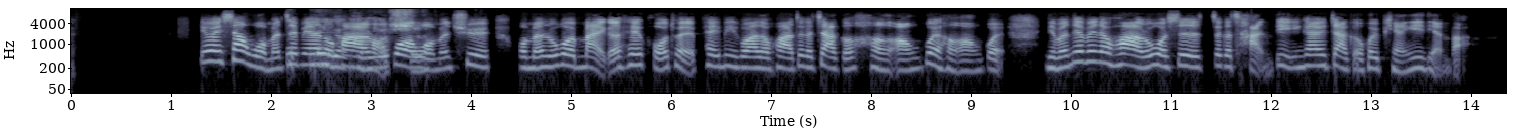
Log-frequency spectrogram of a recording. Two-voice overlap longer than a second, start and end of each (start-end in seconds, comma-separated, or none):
2.1-3.6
